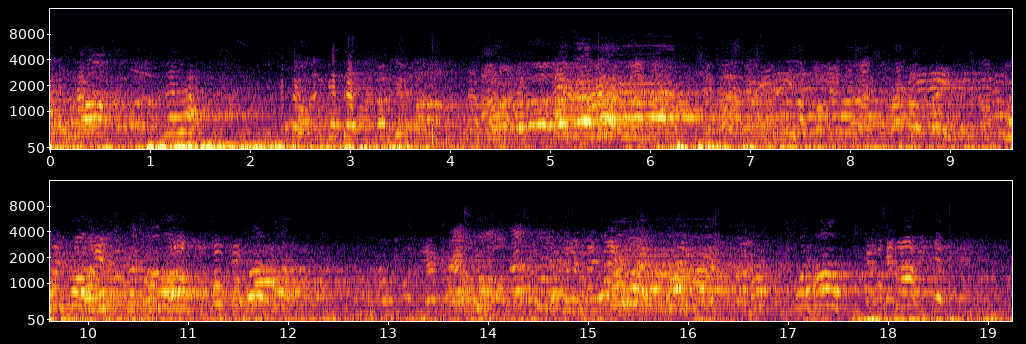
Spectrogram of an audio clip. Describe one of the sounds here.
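Men shout to one another across an open field.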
